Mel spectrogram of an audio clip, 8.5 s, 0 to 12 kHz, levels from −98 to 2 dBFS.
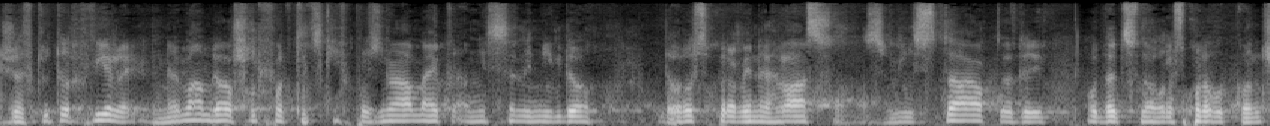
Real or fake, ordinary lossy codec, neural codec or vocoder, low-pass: fake; MP3, 64 kbps; codec, 24 kHz, 1.5 kbps, HILCodec; 10.8 kHz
